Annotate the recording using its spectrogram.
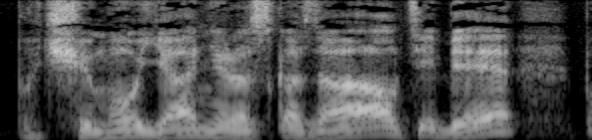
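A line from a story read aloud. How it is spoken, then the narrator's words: Incredulous repetition. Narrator (Russian): повторил, словно не веря собственным ушам, Скальф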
